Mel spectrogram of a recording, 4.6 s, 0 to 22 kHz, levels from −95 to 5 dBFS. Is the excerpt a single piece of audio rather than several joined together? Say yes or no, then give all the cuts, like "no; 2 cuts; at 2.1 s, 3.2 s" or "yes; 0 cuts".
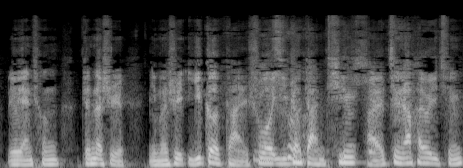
yes; 0 cuts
